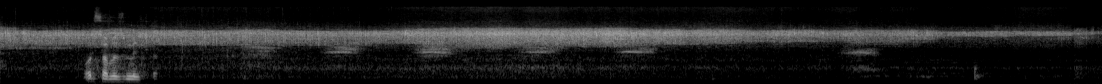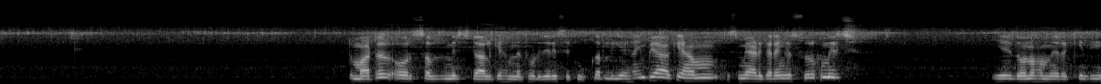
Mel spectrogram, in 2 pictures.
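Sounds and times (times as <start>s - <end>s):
food sizzling in hot fat: 0.0s - 22.0s.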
